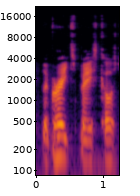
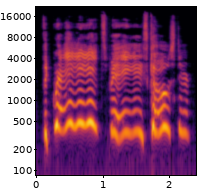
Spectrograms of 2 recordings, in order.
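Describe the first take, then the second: First: It is said flatly, without excitement. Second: It is said with dramatic excitement.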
